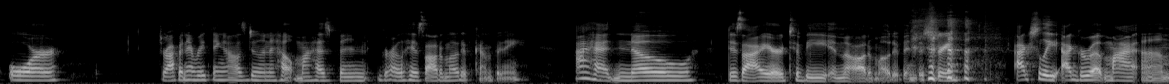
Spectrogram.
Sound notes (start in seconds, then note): 9.0 laughs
